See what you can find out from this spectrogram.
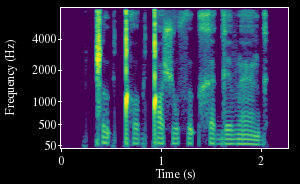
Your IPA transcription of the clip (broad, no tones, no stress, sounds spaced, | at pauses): ǁ ɯ ʔ ǃʰ ɤ ɡ ǃ ɒ ʃ u θ ɯ ʔ x ɛ ɡ e β ɛ̃ ɡ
